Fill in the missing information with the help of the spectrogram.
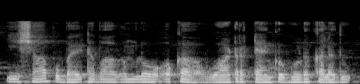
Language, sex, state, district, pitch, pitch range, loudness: Telugu, male, Telangana, Mahabubabad, 115 Hz, 115-120 Hz, -15 LUFS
